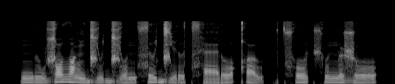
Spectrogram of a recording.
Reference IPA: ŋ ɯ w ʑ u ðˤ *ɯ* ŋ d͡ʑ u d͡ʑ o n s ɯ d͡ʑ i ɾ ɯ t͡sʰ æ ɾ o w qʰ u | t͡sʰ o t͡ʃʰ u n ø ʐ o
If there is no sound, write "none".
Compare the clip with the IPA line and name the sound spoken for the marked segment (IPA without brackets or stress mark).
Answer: ɯ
